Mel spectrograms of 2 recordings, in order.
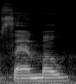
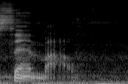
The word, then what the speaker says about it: Sanmao: I was calling him Sanmo, but it's Sanmao.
